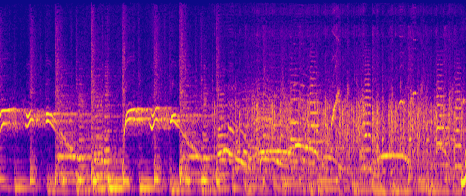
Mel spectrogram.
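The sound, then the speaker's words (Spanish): Loud, steady audience applause for participant number one in a quiz game fills the whole stretch, mixed with crowd noise and repeated sliding whistles that swoop downward in pitch, with a low rhythmic thump running underneath. “bien, muchas gracias por los aplausos para el participante número uno.”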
